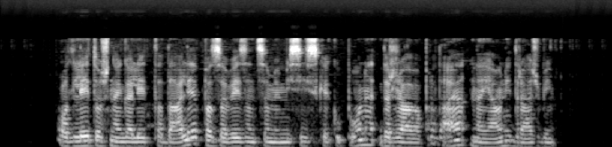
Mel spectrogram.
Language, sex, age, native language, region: Slovenian, male, 18-29, Slovenian, Central Slovenia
